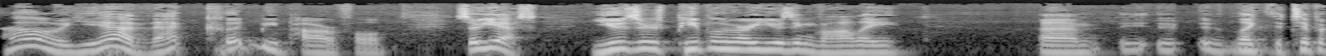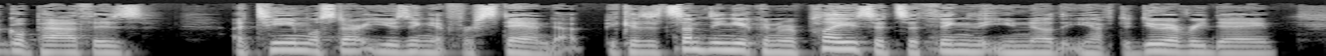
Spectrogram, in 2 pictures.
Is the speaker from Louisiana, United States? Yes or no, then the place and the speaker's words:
no; rural Michigan, United States; where I grew up in, in rural Michigan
